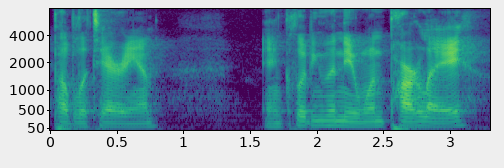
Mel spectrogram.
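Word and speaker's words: Parler: including the new one, Parlay, which looks like it's spelled parlor, P-A-R-L-E-R, pronounced parlay from what they're telling me.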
